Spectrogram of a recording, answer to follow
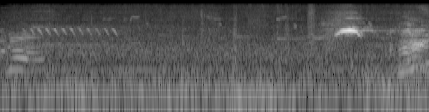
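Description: Faint outdoor background noise with one short, high-pitched chirp near the end.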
